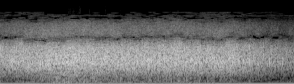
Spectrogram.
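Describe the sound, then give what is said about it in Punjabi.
Audience applause at a fair stage as a female singer arrives: steady, dense clapping from a crowd that holds loud throughout and tapers slightly at the end. “ਇੱਕ ਵਾਰੀ ਜ਼ੋਰਦਾਰ ਤਾੜੀਆਂ ਪੇਸ਼ ਕਰ ਜਾ ਰਿਹਾ”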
